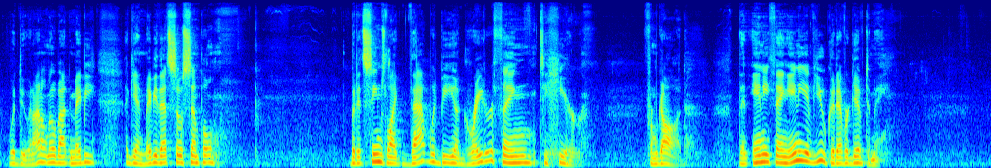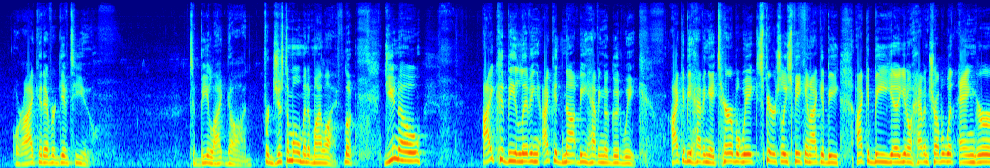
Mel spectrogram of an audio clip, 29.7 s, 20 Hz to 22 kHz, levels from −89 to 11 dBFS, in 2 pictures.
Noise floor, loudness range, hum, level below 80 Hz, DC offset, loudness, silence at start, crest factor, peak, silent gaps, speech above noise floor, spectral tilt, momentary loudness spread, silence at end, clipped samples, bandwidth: -53 dBFS; 8 LU; none; -62 dBFS; under 0.1%; -17 LUFS; 0.15 s; 16 dB; -2 dBFS; none; 36 dB; -5.5 dB/octave; 13 LU; 0 s; under 0.1%; over 20 kHz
